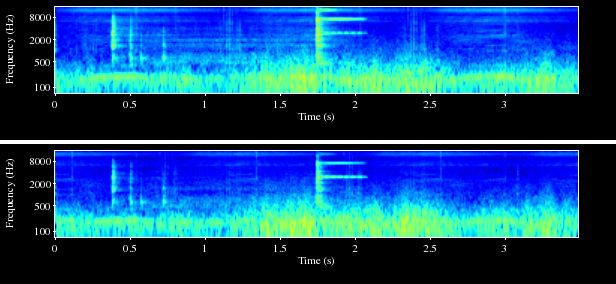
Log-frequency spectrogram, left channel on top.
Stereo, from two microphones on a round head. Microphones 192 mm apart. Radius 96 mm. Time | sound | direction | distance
0.4 | a microwave | 55° left (ahead or behind) | ?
